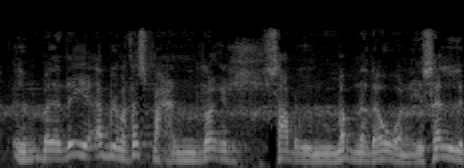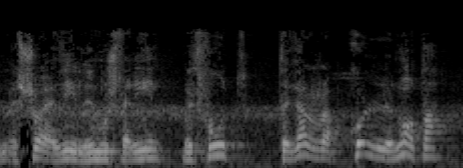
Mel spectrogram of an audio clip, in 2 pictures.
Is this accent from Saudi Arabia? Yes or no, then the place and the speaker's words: no; Egypt; عندنا في مصر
